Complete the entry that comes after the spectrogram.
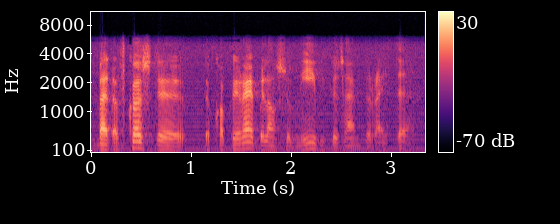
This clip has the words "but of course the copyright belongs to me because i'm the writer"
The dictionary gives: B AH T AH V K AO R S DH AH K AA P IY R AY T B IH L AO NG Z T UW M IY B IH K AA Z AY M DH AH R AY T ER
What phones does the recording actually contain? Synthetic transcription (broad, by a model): B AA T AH F K AO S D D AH K AA P IY R AY T B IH L AO NG S T UW M IY B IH K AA S AY M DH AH R AY T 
